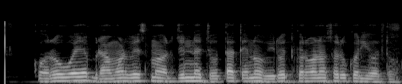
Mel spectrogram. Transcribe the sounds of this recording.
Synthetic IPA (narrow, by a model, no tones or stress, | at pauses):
kɔɾoʋoebɾaməɳʋesmãəɾd͡ʒunːed͡ʒot̪at̪enoʋiɾod̪ʱkəɾʋanoʃəɾukəɾjoɦət̪o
